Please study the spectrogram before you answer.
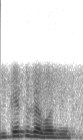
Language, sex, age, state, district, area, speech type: Odia, female, 30-45, Odisha, Kalahandi, rural, conversation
